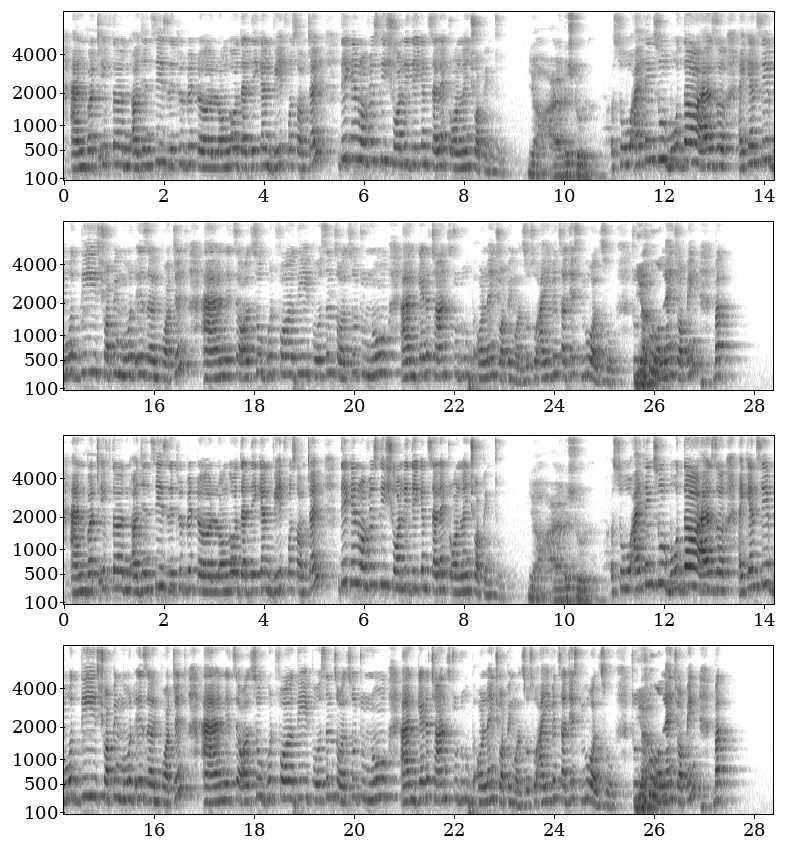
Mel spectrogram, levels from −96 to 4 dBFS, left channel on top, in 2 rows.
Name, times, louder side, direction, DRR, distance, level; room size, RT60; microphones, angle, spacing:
voice 1, 0.0-8.8 10.9-27.3, right 2 dB, 60° right, 5 dB, 1.5 m, -28 dB
voice 2, 9.3-10.4 25.6-25.9, left 1 dB, 25° left, -2 dB, 1.9 m, -29 dB
12.5 x 5.7 x 5.0 m, 0.74 s
head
